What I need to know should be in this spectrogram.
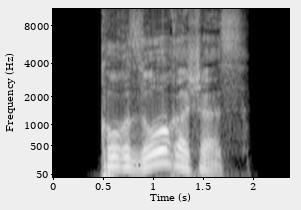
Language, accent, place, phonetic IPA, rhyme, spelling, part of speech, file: German, Germany, Berlin, [kʊʁˈzoːʁɪʃəs], -oːʁɪʃəs, kursorisches, adjective, De-kursorisches.ogg
- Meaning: strong/mixed nominative/accusative neuter singular of kursorisch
